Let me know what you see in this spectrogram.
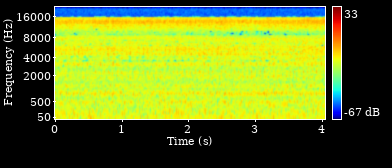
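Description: Ford Endeavour's diesel engine idling steadily, with no revving.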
